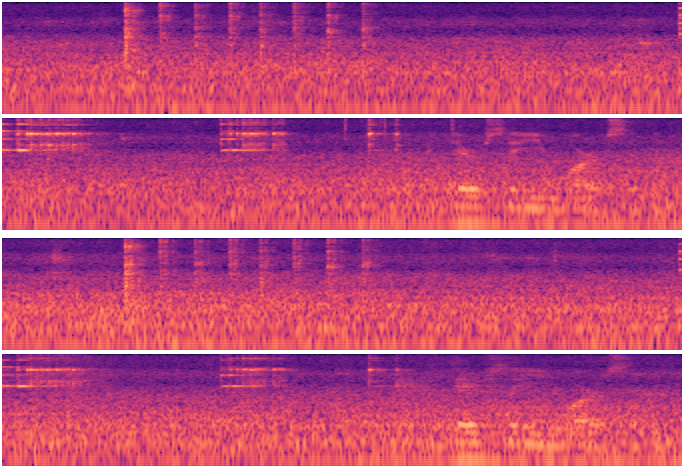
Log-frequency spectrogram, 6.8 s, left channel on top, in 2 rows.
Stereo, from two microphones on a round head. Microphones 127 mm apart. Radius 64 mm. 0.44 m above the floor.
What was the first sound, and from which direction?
A crack, centre (ahead or behind).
